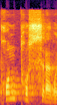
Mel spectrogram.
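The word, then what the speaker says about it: Πόντος: 원래는 폰토스라고 읽힙니다.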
